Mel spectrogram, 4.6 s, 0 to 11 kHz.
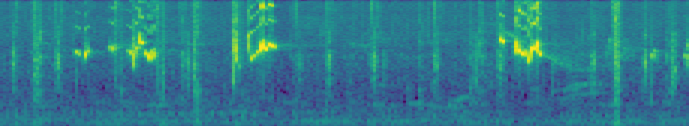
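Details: Lesser green leafbird song recorded January 2023: short, loud whistled and slurred phrases, some rising then dropping, given in bursts with pauses, over a steady low hum and faint background clicks.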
